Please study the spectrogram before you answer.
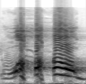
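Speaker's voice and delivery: big, loud, high wow; amazed cheer. Real, not acted. Coach impressed by pupils' effort, loud amazed cheer. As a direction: whoop with admiration.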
